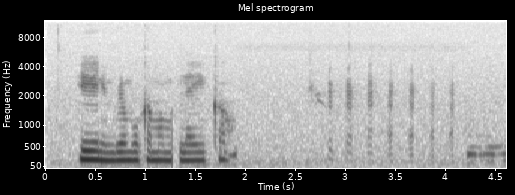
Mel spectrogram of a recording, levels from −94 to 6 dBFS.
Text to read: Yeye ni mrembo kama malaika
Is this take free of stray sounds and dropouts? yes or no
no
